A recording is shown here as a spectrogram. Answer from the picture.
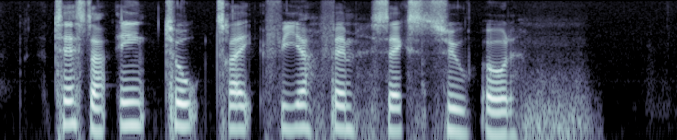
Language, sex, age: Danish, male, 24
